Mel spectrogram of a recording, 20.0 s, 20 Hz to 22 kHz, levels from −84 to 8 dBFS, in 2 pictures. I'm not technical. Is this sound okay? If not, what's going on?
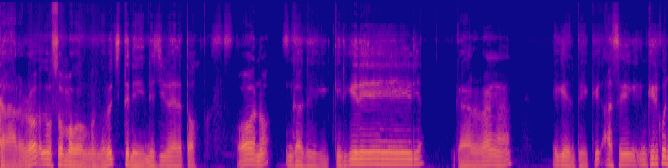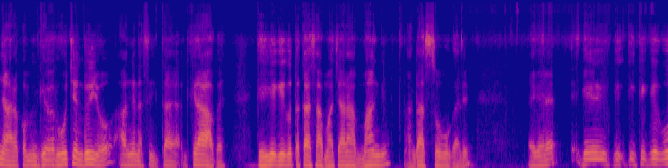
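No. Opus voice compression affects the whole clip. The speech was squeezed hard to save space, so it sounds hoarse and slightly robotic throughout.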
